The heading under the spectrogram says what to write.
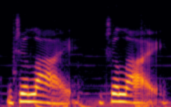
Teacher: اليو بحرف تموز لفظناها كتير كتير كتير خفيفه، يعني كانك عم تنتقل من ال J إلى L مباشرة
